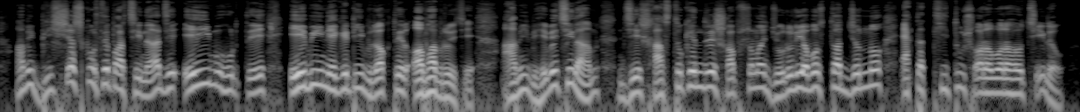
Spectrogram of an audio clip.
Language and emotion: Bengali, surprised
